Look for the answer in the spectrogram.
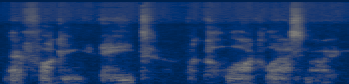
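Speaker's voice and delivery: slow, bitter whisper; hissed whisper. Real, not acted. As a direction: spit it out under your breath. Angry retelling, drops to whisper.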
